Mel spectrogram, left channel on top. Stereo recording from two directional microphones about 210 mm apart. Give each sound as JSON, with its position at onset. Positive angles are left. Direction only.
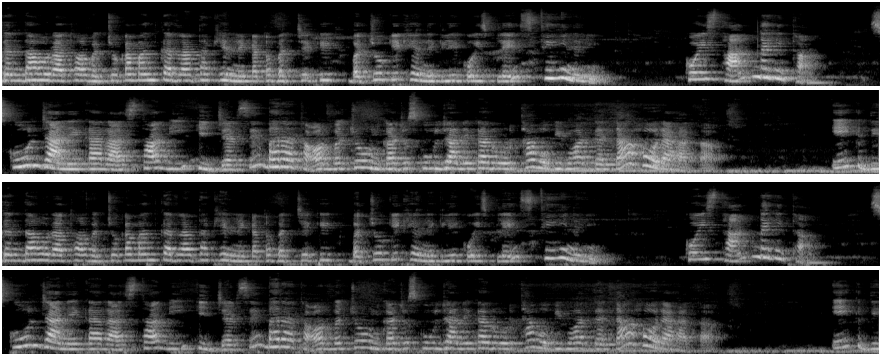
{"t": 0.0, "sound": "a woman's voice", "side_deg": -25}
{"t": 6.8, "sound": "a woman's voice", "side_deg": -30}
{"t": 9.0, "sound": "a woman's voice", "side_deg": -30}
{"t": 17.1, "sound": "a woman's voice", "side_deg": -30}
